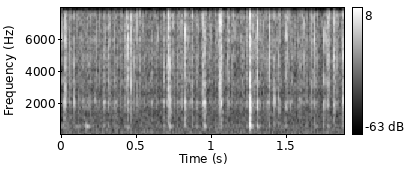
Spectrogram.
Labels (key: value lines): label: ambient
recorder: HydroMoth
